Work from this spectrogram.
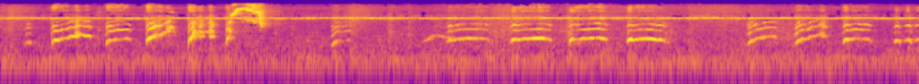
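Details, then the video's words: Baby monkey, hungry and begging for milk, utters quick chains of arched, piping wails in bursts, with one shrill rising squeal early on; a constant high electronic whine runs throughout. "Baby monkey hungry milk crying so loudly to ask milk."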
